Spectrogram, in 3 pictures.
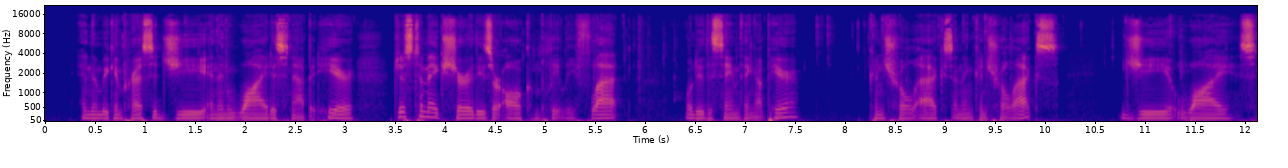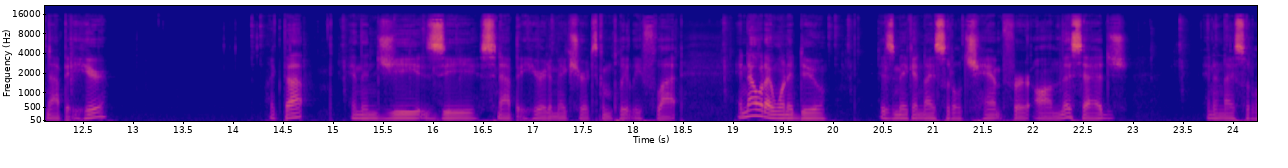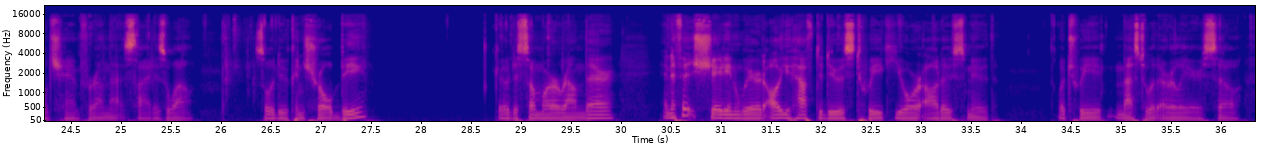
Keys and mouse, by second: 0.7 shift+middle click, 1.3 g, 4.5 middle click, 5.1 middle click, 5.5 shift+middle click, 6.0 middle click, 6.6 shift+middle drag, 8.3 ctrl+x, 8.9 click, 10.0 click, 10.7 g, 15.1 shift+middle click, 17.2 shift+middle click, 18.2 middle click, 18.9 shift+middle drag, 19.3 middle click, 20.2 shift+middle drag, 21.2 ctrl+click, 22.7-23.1 middle drag, 23.7 shift+click, 24.9 middle click, 25.3 middle click, 26.1 ctrl+b, 29.2 Tab, 29.6-30.0 middle drag, 30.5 shift+middle click, 32.1 drag, 33.1-36.2 drag.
